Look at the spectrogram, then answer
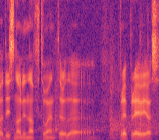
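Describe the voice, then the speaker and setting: At a fairly quick pace, a man with a Norwegian accent speaks in a very deep, low pitch with monotone, flat intonation. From Norway, Oslo. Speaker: padel player, former tennis pro. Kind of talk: interview. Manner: conversational, with hesitations and repetitions.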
